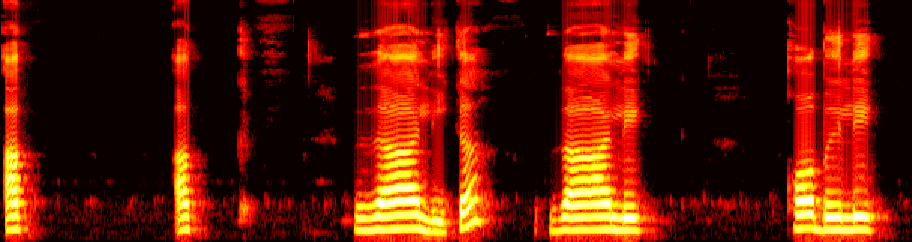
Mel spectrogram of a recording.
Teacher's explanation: کاف کے مخرج کے قریب ہی منہ کی جانب نیچے ہٹ کر اس سے کاف ادا ہوتا ہے، یعنی اقصى اللسان اوپر ہٹ نہیں کرتا، بلکہ وہاں پہ ہماری ساؤنڈ، ہماری آواز رک جاتی ہے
